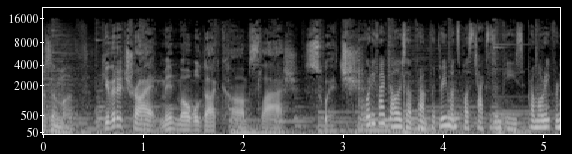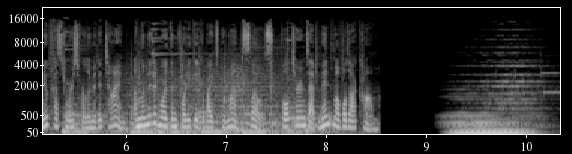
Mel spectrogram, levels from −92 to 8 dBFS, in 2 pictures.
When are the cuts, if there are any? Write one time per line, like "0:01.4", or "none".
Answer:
0:09.0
